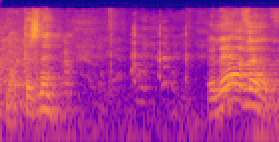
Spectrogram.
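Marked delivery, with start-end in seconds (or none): 2.1-2.7 higher-pitched, badly faked American; American attempt gone Irish; attempted American accent. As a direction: try hard to sound American. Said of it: "You need to try an American accent".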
